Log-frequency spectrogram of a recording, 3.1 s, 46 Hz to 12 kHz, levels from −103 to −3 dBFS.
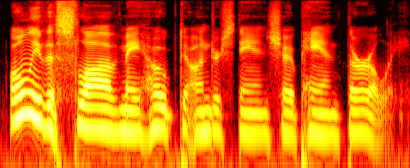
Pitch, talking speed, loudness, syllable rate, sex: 160 Hz, 175 wpm, -19 LUFS, 5.2 syllables/s, female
